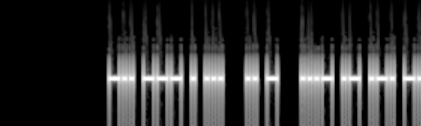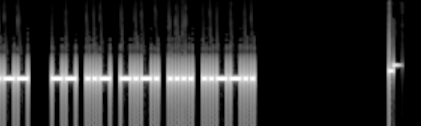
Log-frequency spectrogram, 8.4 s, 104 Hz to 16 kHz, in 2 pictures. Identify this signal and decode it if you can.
Morse code, heard as a keyed tone, about 34 wpm, 700 Hz. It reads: DOES IT VARY MUCH?
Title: Sentences from Top 1200 Words 35wpm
